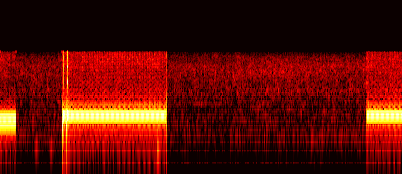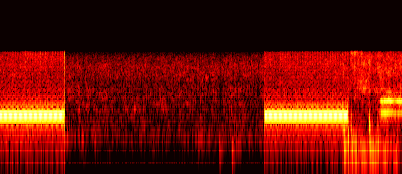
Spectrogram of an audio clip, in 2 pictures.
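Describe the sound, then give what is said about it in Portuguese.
Telephone line tone during a call transfer to a bank's quality-control line: steady mid-pitched tones, each about two seconds long, repeat at even intervals with silence between them. Low line noise follows the last tone. “Só um minutinho, desliga não. Transferência.”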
